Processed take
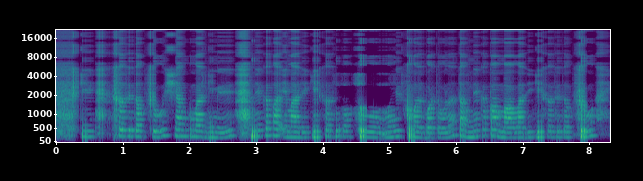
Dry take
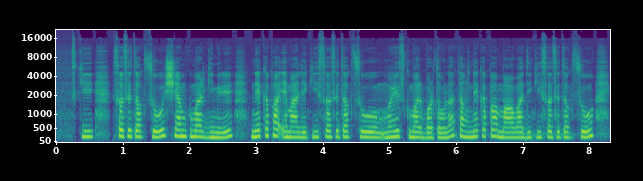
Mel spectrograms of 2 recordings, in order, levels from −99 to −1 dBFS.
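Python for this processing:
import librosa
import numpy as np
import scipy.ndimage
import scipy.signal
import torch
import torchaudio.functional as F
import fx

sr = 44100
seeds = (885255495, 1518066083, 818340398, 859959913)

p1 = fx.notch(x, sr, hz=670.0, q=16.0)
p2 = fx.spec_box(p1, sr, start_s=4.16, length_s=0.94, low_hz=1300.0, high_hz=2900.0, gain_db=-28)
p3 = fx.weighting(p2, sr, curve='A')
p4 = fx.level_steps(p3, sr, step_db=10)
p5 = fx.gate_flip(p4, sr, shuts_db=-24.0, range_db=-25)
p6 = p5 + fx.room_early_taps(p5, sr, ms=(38, 59, 75), db=(-5.0, -15.5, -16.0), dry=0)
p7 = np.repeat(scipy.signal.resample_poly(p6, 1, 6), 6)[:len(p6)]
y = p7 * 10.0 ** (8.0 / 20.0)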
